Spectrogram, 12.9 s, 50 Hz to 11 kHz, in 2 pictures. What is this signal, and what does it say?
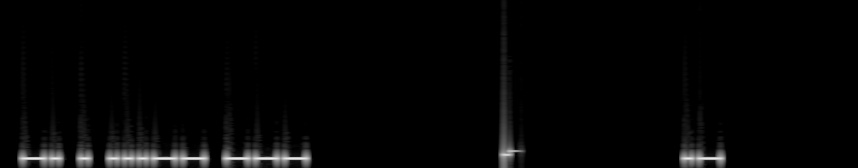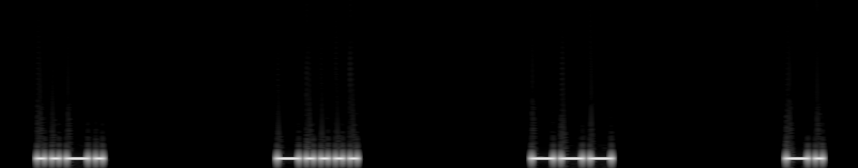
Morse code, heard as a keyed tone, about 22 wpm, spaced as for 9 wpm, 700 Hz. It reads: NE3O AF6ON
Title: USA Call Signs - 8x Character Spacing - 22wpm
